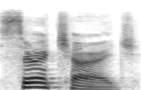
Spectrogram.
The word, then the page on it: surcharge: American English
